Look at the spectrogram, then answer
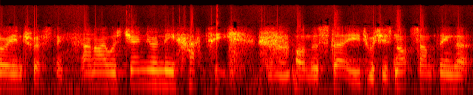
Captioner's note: chuckles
